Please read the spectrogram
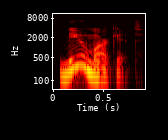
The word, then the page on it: Newmarket: British English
